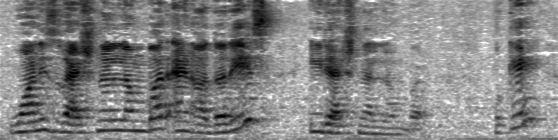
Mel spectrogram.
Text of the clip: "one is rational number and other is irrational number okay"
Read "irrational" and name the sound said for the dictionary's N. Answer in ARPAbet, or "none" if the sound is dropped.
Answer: N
